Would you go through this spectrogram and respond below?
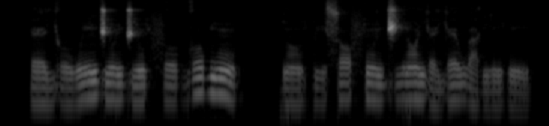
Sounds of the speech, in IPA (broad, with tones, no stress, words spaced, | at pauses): ɛ˨jo˨wĩ˨˦d͡ʒũ˧ d͡ʒũ˧fo˧ ɡo˦bũ˦˨ | ɾɔ̃˨k͡pi˨ sɔ˧fũ˧ d͡ʒi˧ɾɔ̃˧jɛ˨jɛ˧ wa˨ɡĩ˨k͡pĩ˨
